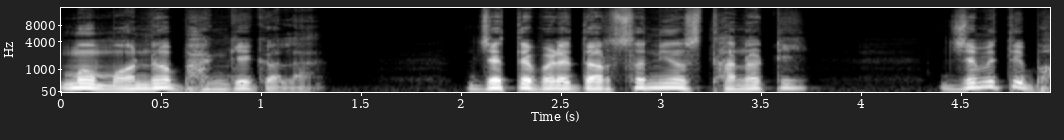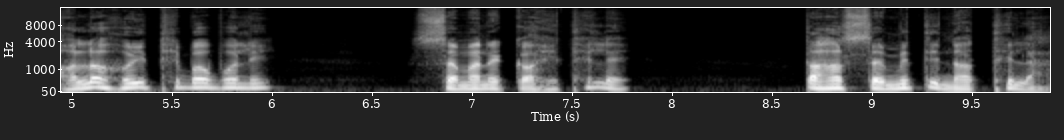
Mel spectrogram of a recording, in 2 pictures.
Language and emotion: Odia, sad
